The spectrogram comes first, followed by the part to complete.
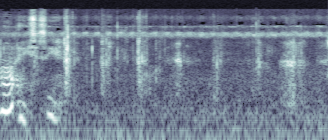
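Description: Footsteps on a hiking trail: irregular scuffs and taps of a walker's shoes, opening with a brief vocal sound. A steady, high insect drone runs underneath.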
